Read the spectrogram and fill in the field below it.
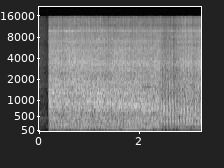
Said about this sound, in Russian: Небо над швейцарским Бюргенштоком 15 и 16 июня было в буквальном смысле заслано прилетающими вертолетами мировых лидеров.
